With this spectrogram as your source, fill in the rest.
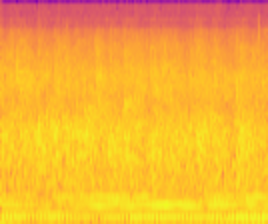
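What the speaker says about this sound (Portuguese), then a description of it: "Vamos aplaudir-lo." A church congregation applauds together after a prayer, a dense, steady wash of clapping hands that fills the whole short stretch without pause.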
